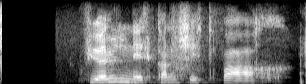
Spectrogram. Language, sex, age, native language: Icelandic, male, 8, Icelandic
